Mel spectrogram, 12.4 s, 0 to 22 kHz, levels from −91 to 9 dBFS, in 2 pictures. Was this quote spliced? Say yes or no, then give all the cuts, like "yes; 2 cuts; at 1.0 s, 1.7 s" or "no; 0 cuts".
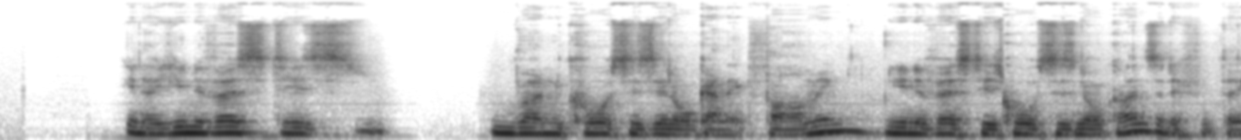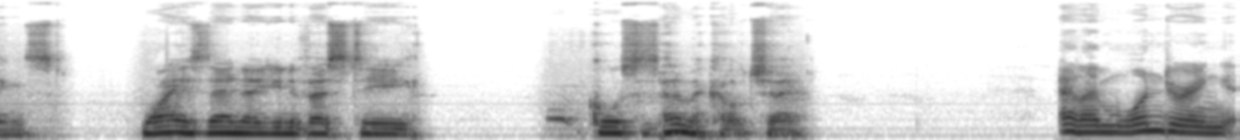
yes; 2 cuts; at 5.0 s, 9.5 s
